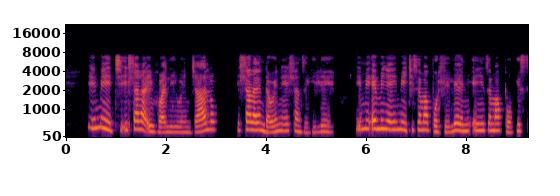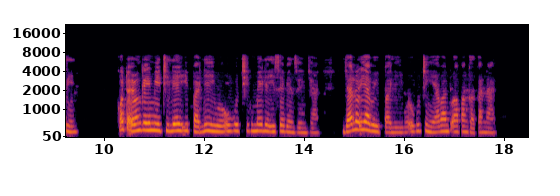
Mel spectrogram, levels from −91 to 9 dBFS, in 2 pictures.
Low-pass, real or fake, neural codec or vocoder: 7.2 kHz; real; none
